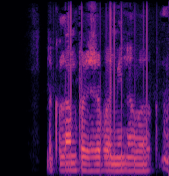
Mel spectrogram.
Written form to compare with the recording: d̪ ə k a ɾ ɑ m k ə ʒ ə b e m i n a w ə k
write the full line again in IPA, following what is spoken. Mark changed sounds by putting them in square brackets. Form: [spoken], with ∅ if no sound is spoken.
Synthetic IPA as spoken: d̪ ə k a [l] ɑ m [p] ə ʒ ə b [a] m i n a w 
